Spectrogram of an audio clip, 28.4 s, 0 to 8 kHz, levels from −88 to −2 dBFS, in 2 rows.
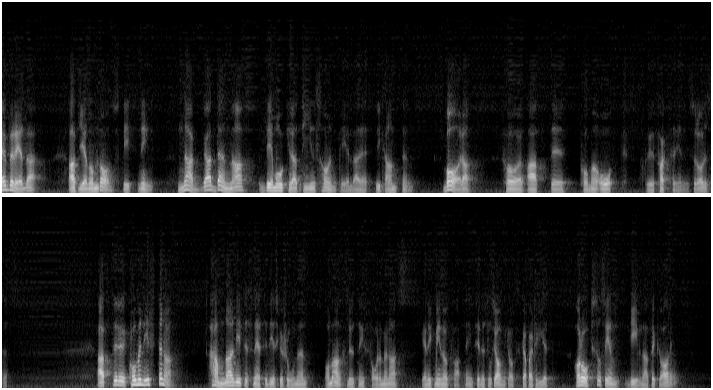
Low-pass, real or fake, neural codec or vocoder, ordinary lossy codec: none; fake; codec, 16 kHz, about 1 kbps, DyCAST, with the encoder's durations; none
